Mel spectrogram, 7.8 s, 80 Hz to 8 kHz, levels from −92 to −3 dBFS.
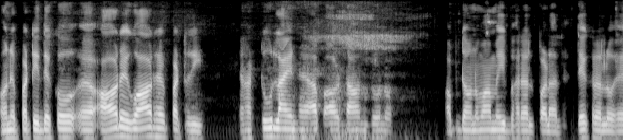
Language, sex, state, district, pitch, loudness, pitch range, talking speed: Magahi, male, Bihar, Gaya, 115 Hz, -17 LUFS, 110-120 Hz, 205 wpm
